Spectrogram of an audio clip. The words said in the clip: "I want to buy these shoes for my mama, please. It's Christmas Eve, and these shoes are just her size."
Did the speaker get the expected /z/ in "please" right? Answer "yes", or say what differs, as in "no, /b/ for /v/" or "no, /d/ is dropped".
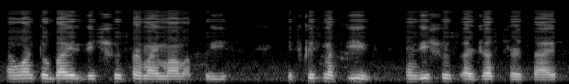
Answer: no, /s/ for /z/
